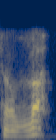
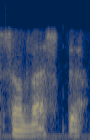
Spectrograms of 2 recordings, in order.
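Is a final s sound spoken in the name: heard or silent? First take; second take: silent; heard. First: The name ends on a vowel, no s sound. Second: The name ends with an audible s sound. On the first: The speaker calls it right. "mais Saint-Va" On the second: The speaker calls it wrong. "on ne dit pas Saint-Vaast"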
